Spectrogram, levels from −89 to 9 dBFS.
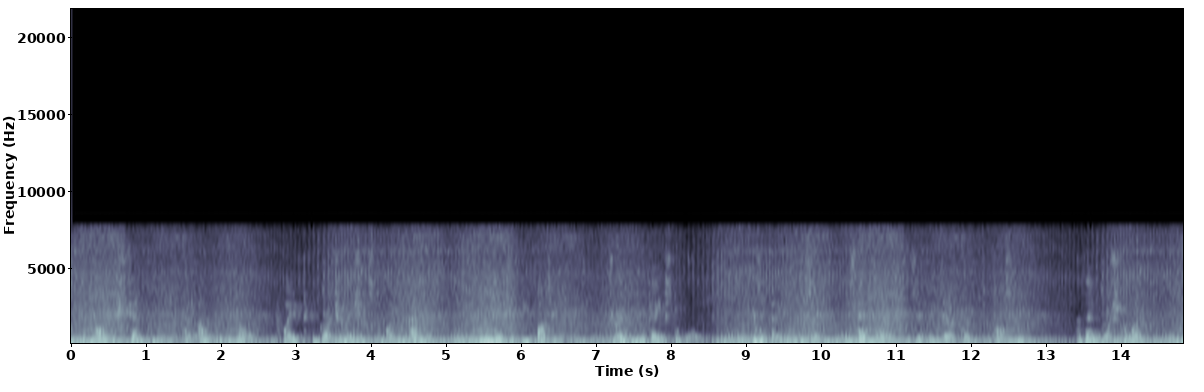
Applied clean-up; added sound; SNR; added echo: none; Accelerating, revving, vroom; 1 dB; reverberation time 0.5 s.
